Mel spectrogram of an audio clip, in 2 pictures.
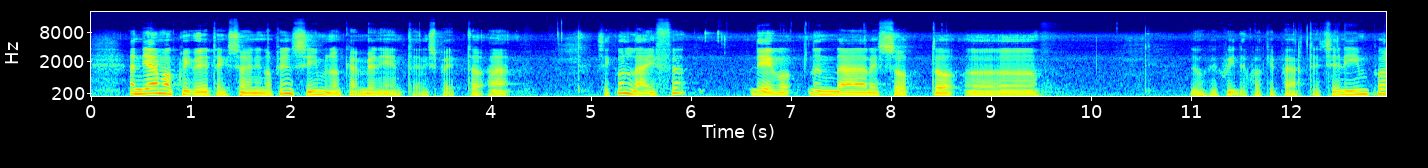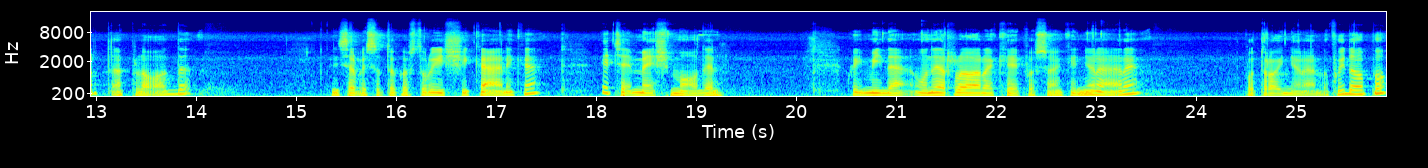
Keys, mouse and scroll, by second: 1.6 Left, 3.6 Left, 6.2 click, 18.7 click, 20.9 click, 22.9 click.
